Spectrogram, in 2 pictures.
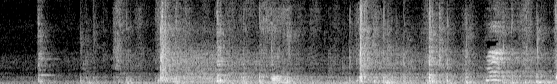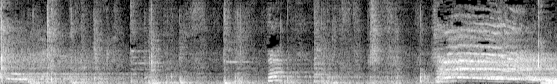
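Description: Badminton rally: repeated sharp racket hits on the shuttlecock, short squeaks of court shoes, and players' shouts, with a loud shout near the end as the point finishes.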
